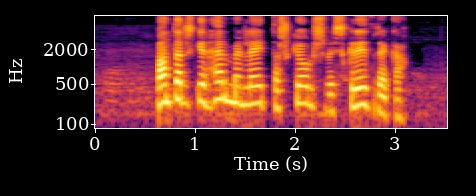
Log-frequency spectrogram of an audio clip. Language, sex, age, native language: Icelandic, female, 50-59, Icelandic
